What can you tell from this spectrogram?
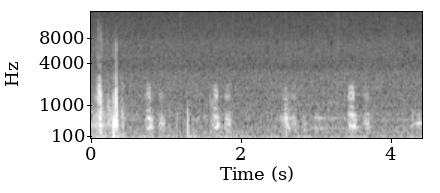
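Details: Labrador Retriever puppies nursing from their mother, giving short scattered squeaky whines and suckling noises among steady low background rumble.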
